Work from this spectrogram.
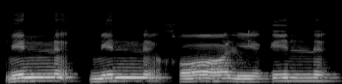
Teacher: ada pantulan-pantulan ya pada nun sama tanwinnya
